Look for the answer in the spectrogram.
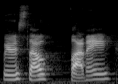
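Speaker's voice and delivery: preen like you think you're the funniest; smug show-off voice. Pretend. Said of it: "I don't know why I'm talking like that".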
